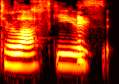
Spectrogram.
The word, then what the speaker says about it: Terlosky: Did I pronounce that right, Jenna? – You did. Terlosky isn't as hard as it looks.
